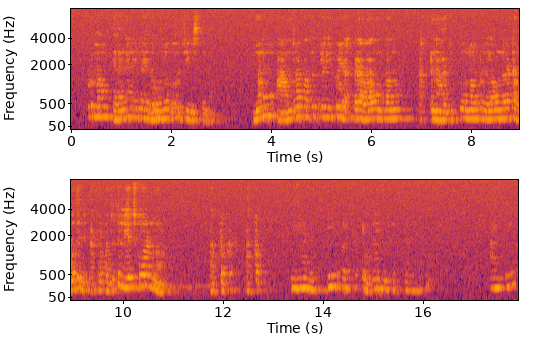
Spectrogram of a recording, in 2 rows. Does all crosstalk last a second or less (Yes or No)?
Yes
